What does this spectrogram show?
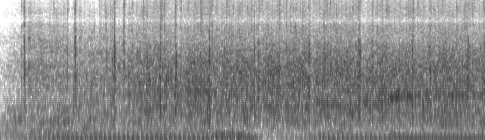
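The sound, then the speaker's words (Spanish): A crowd applauds in a steady, dense wash of clapping that stays loud and even throughout, with faint murmurs and a low hum underneath. “Aplauso, por favor.”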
